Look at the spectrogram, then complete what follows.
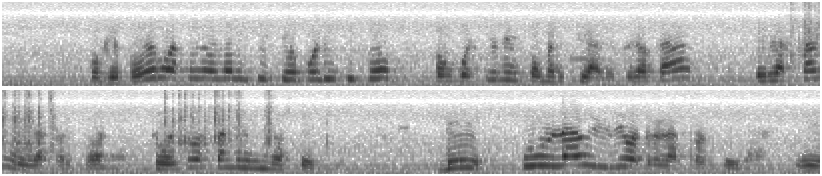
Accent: Argentina; Tenemos esta mirada casi ombliguista que todo nos pasa porque somos argentinos.

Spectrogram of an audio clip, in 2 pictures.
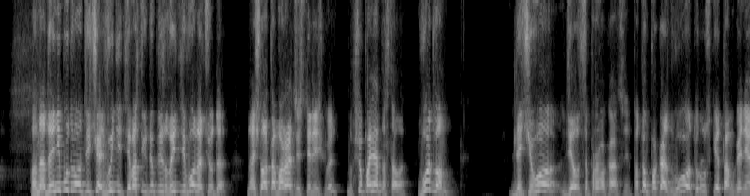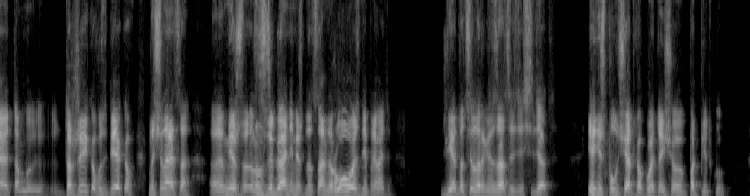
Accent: Belarus; твой земляк приехал из Беларуси, я же из Беларуси родом.

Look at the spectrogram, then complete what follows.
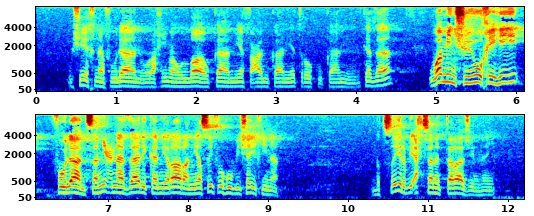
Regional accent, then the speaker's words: Syria; يعني مثلا عندنا في الشام

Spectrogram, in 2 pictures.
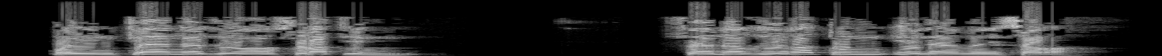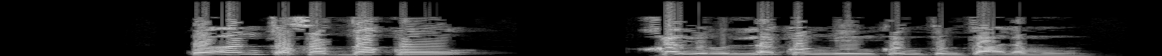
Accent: Egypt; عندنا في مصر هنا

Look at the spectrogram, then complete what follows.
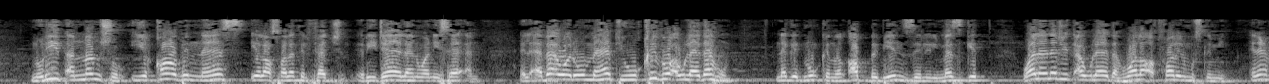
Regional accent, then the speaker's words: Egypt; وكذلك أن بلادنا مصر ما زالت لها عهد معهم

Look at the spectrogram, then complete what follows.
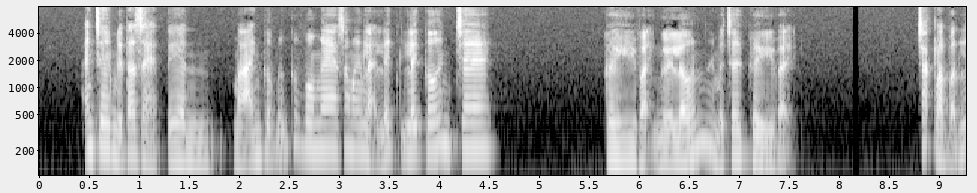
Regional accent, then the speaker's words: Northern Vietnam, Vietnam; Thật sự bản thân cá nhân tôi là người miền Bắc

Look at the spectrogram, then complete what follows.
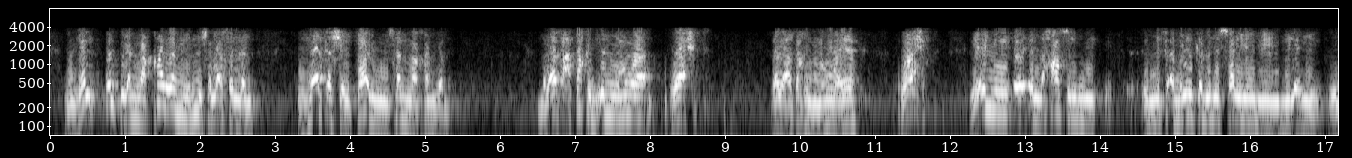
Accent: Egypt; كنت تسمع كلمة بسطجي عندنا في مصر في مصر بس

